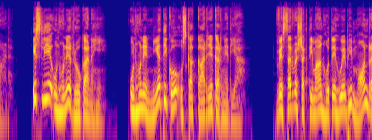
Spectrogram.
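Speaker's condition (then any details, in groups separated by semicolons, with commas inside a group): No condition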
